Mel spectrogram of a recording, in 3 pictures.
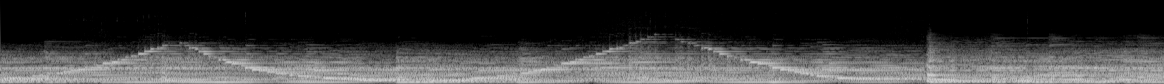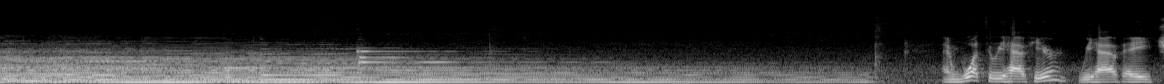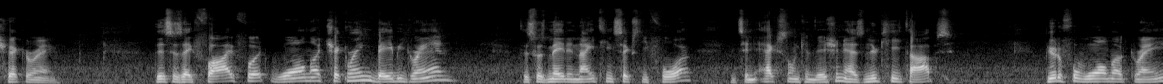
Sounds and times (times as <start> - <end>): Piano: 0.0 - 23.0.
